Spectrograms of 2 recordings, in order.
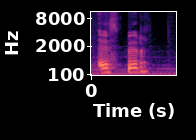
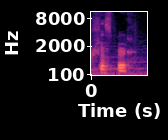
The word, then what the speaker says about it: Hesper: Bueno, algunos le dicen Esper, pero nosotros lo pronunciamos al menos como Jesper. Em, puede ser de las dos formas en realidad.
